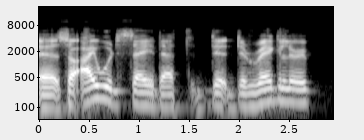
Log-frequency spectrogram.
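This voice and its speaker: Against a quiet background, a man with a fairly low pitch speaks fairly slowly in a bright, sharp tone with lively intonation. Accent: Swedish. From Sweden. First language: Swedish. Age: 40s. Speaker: fund manager. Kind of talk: interview.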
